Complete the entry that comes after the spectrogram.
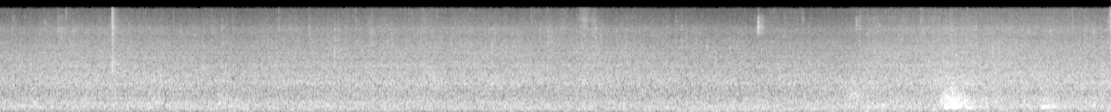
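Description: Steady rain with a few separate drop ticks. A brief low rumble of thunder comes near the end and is the loudest moment.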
